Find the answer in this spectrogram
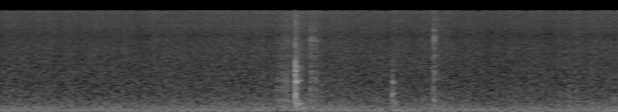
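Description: Near silence: room tone, broken by three faint, brief clicks about three, four and four and a half seconds in, the first the loudest.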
